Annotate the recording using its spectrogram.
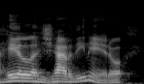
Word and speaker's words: El jardinero: Uh, si pronuncia con la J tipo H aspirata, El jardinero, El jardinero, El Hardinero, ok, uh, è un po' difficile per me fare la H aspirata.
